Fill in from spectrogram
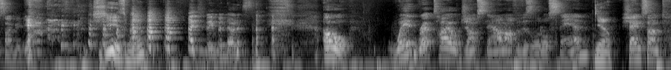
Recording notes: Sound is a bit rough, please be gracious.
